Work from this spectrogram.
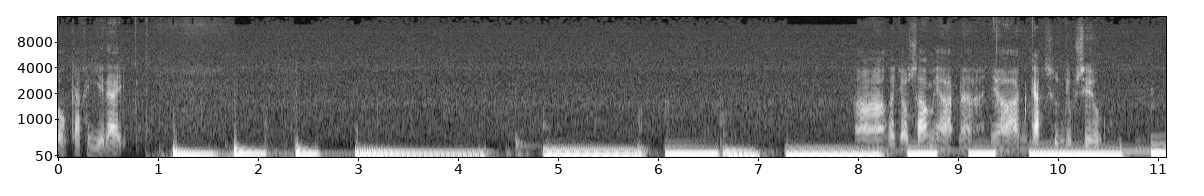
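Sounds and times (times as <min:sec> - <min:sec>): low bass guitar notes: 0:01.0 - 0:11.0.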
